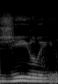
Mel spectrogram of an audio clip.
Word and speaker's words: Gigli: tomorrow my name is she pronounced it rhymes with really which i found funny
